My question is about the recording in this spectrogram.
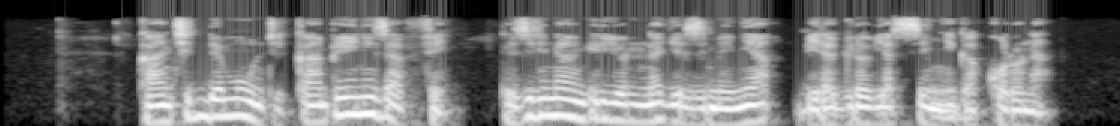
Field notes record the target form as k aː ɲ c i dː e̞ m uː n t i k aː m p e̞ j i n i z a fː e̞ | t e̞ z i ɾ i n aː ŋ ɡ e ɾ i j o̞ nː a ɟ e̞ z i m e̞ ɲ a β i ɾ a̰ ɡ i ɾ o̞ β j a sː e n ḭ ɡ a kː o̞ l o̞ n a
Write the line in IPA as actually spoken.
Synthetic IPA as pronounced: k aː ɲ c i dː e̞ m uː n t i k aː m p e̞ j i n i z a fː e̞ | t e̞ z i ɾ i n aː ŋ ɡ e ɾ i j o̞ nː a ɟ e̞ z i m e̞ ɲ a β i ɾ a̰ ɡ i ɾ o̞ β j a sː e ɲ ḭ ɡ a kː o̞ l o̞ n a

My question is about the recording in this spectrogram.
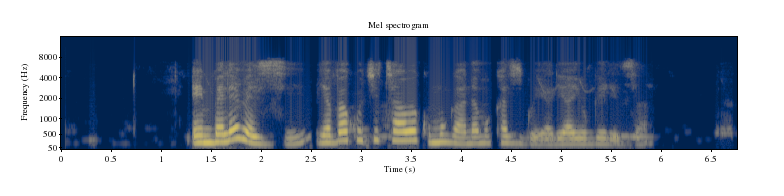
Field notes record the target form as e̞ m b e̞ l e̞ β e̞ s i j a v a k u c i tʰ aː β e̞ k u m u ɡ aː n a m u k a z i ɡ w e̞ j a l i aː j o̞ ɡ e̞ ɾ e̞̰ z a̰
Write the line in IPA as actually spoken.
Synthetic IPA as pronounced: e̞ m b e̞ l e̞ β e̞ z i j a v a k u c i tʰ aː w e̞ k u m u ɡ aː n a m u k a z i ɡ w e̞ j a l j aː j o̞ ɡ e̞ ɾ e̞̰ z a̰

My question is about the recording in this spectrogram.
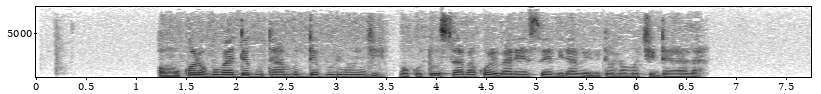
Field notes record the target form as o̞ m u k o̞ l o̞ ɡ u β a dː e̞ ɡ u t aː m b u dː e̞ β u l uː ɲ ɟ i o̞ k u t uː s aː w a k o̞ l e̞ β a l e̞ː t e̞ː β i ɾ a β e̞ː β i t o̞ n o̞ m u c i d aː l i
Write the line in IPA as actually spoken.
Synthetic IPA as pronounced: o̞ m u k o̞ l o̞ ɡ u β a dː e̞ ɡ u t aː m b u dː e̞ β u l uː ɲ ɟ i o̞ k u t uː s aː β a k o̞ l e̞ β a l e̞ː s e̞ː β i ɾ a β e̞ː β i t o̞ n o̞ m u c i d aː l a

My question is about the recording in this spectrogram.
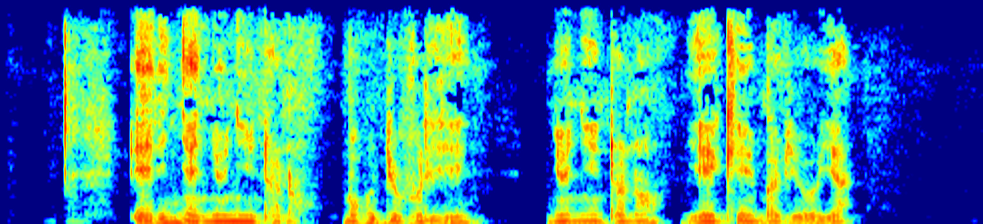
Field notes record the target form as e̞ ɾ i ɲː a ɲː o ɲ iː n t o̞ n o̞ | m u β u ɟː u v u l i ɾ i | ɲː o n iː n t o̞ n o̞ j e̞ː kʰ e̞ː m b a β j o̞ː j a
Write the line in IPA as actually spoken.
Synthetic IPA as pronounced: e̞ ɾ i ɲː a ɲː o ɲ iː n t o̞ n o̞ | m u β u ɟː u v u l i ɾ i | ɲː o ɲ iː n t o̞ n o̞ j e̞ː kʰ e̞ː m b a β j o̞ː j a

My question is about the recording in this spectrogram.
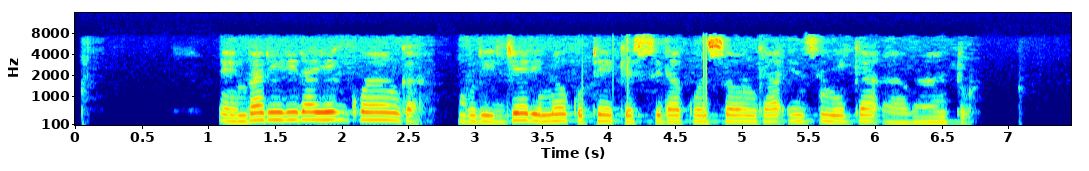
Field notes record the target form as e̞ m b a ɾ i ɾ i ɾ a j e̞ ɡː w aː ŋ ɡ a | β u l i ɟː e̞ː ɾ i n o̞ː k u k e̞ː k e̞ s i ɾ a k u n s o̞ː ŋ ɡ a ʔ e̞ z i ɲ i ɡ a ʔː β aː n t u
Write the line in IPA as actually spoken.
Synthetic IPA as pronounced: e̞ m b a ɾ i ɾ i ɾ a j e̞ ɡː w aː ŋ ɡ a | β u l i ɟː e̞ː ɾ i n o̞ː k u t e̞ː k e̞ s i ɾ a k u n s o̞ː ŋ ɡ a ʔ e̞ z i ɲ i ɡ a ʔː β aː n t u

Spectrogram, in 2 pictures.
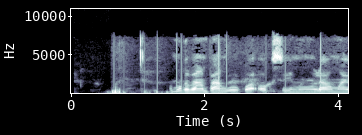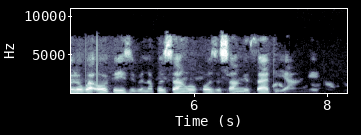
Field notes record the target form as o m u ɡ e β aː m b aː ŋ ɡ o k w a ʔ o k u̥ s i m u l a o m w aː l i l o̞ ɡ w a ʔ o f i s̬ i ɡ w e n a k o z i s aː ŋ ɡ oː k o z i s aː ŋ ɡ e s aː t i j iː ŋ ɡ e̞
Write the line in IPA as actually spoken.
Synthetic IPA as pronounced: o m u ɡ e β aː m p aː ŋ ɡ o k w a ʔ o k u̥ s i m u l a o m w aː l i l o̞ ɡ w a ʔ o f i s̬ i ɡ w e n a k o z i s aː ŋ ɡ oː k o z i s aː ŋ ɡ e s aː t i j aː ŋ ɡ e̞

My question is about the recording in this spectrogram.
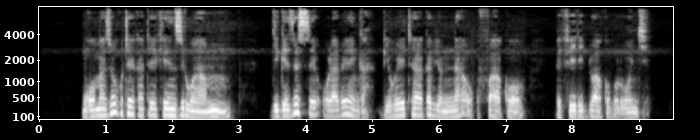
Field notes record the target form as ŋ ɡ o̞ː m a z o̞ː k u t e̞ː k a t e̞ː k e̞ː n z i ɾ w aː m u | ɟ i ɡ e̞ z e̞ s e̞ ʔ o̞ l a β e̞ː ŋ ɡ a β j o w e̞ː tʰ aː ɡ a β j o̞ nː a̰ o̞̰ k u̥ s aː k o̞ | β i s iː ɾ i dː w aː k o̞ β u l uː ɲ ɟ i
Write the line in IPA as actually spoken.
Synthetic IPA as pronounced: ŋ ɡ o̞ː m a z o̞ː k u t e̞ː k a t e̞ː k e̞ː n z i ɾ w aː m u | ɟ i ɡ e̞ z e̞ s e̞ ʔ o̞ l a β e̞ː ŋ ɡ a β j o w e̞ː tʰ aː ɡ a β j o̞ nː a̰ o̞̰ k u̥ f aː k o̞ | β i f iː ɾ i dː w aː k o̞ β u l uː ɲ ɟ i

